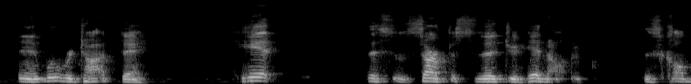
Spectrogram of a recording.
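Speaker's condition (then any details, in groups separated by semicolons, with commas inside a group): Neurological disease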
